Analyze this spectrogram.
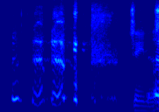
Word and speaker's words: Janus: Janus And- rhymes with anus.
